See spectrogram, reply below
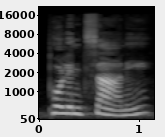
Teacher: the Z is like a T-S, phonology of Italian and German. So it's Matthew Polenzani, pronounced very softly.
